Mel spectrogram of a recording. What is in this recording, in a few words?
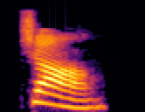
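"账" Mandarin Chinese; hsk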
